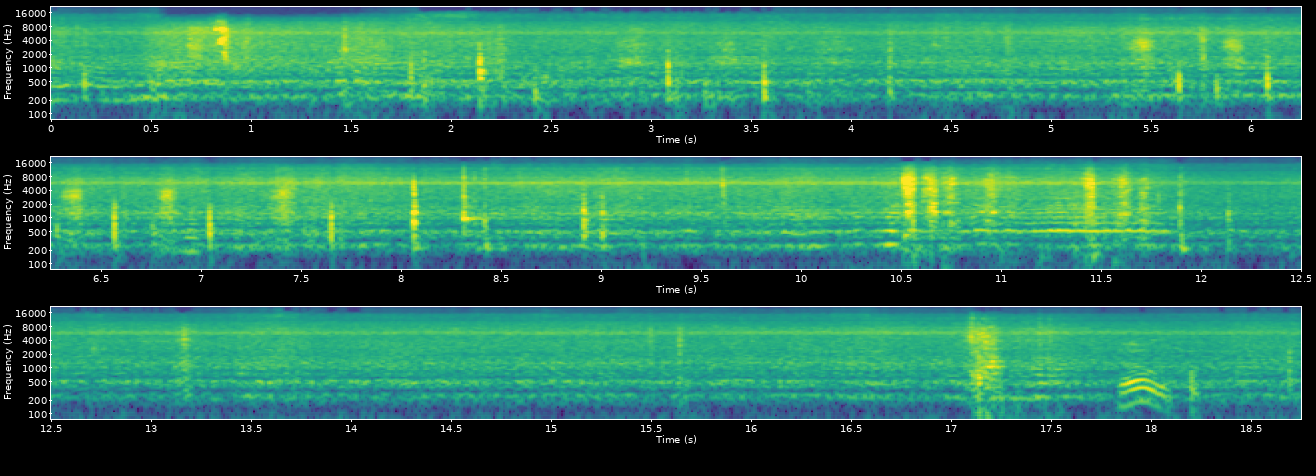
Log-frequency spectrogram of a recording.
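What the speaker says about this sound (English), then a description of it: "Shake the bees off." Dense, steady buzzing of many honey bees being shaken off a comb on a homestead, loud and close throughout with sharper bursts as the frames are jolted.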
